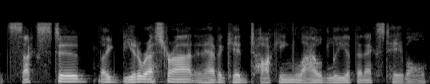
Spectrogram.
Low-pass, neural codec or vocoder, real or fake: 7.2 kHz; none; real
